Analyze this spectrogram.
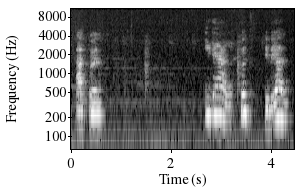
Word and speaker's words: ideal: how it's spelled e try and pronounce each of those vowels as they are written I like ink e Like Elephant a like apple IDE good ideal how would say it's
